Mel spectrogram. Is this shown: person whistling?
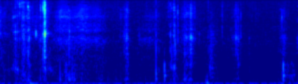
no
